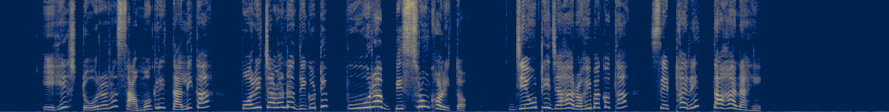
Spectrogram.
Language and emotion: Odia, disgusted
